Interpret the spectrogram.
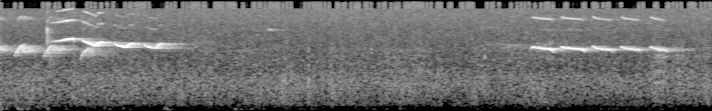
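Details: A male Blue-and-white flycatcher in northern Harima, Hyogo, Japan, reacting to a female calling nearby, sings two high, warbled phrases with quick wavering notes, separated by a few seconds of steady background hiss.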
